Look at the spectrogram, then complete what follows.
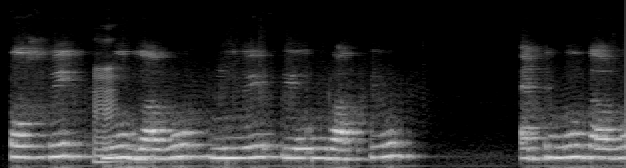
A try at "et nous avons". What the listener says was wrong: एत नहीं है, अब सुनिए, एत नहीं है, ये क्या है? ए, ए, हाँ, ए, आगे.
